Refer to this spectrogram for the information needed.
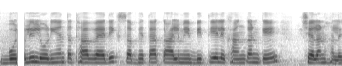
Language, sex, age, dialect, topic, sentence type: Magahi, female, 25-30, Western, banking, statement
